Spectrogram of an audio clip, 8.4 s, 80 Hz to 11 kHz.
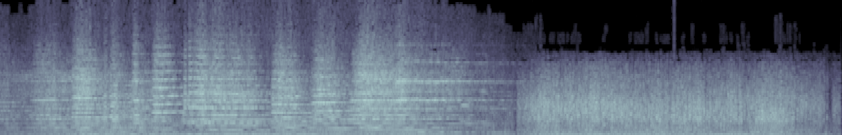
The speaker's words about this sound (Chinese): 1945年8月6号，美军战斗机向广岛投掷了一枚原子弹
